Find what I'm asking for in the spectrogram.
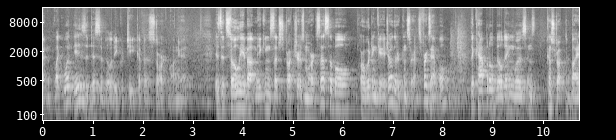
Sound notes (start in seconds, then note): none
